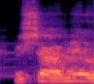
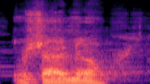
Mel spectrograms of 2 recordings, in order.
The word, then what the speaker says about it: Richard Mille: No, I like to call this, people pronounce them different ways. Richard Mille is what my jeweler told me, so. That's exactly how you say it, Richard. Richard Mille.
